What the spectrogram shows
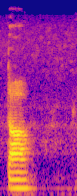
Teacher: The ta makhraj is the tip of the tongue which touches on the root of upper front teeth to the inner side.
